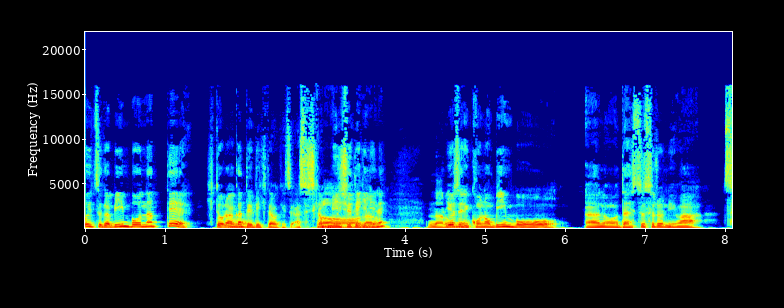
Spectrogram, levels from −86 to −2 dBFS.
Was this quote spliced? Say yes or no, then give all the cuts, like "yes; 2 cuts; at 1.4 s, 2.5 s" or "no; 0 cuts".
no; 0 cuts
